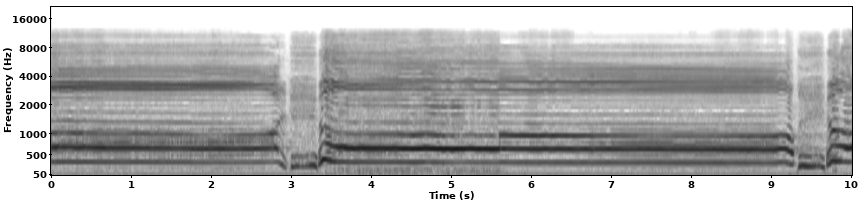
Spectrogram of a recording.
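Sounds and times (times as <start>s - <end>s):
commentator shouting goal: 0.0s - 10.0s.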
